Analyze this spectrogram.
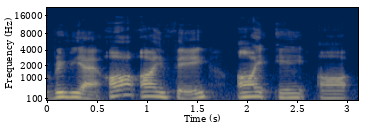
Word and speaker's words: Riviere: i'm sure that's how you say his name Riviere our IV ie our e as I said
